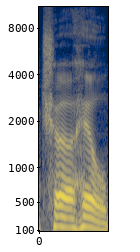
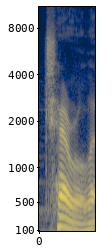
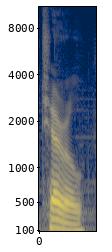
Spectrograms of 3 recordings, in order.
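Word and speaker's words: Cherhill: monument or the cheryl which i was calling chur hill but i've been told it's cheryl as in cheryl chair hill cheryl that's how the locals pronounce it monument which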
